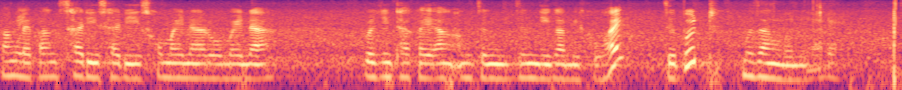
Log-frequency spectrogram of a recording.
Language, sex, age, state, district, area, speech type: Bodo, female, 30-45, Assam, Kokrajhar, rural, spontaneous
